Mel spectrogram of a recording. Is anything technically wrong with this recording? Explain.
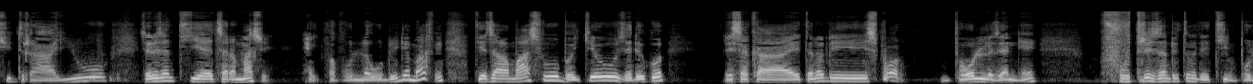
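Yes. Throughout the speech there is heavy codec damage, likely from HE-AAC compression at a very low bitrate around 16 kbps. Only the lower spectrum is properly coded, and the treble is synthesised by copying lower bands upward. That makes s sounds gritty and metallic, with nothing above 12.3 kHz.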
